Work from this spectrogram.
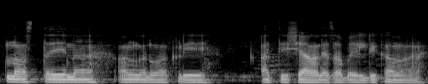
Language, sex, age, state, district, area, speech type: Marathi, male, 30-45, Maharashtra, Beed, rural, spontaneous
